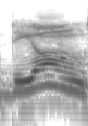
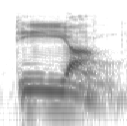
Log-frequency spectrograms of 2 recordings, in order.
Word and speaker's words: Deong: The name is Deong, sir. It's pronounced with a D. Deong.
